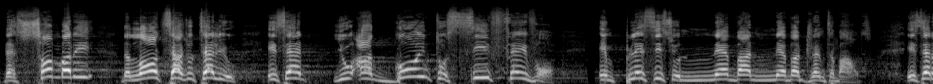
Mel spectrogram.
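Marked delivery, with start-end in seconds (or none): 3.3-8.7 slow, solemn voice of God, fading softer; slow solemn prophecy trailing off; prophetic voice. Acted. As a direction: speak it as the Lord's promise.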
